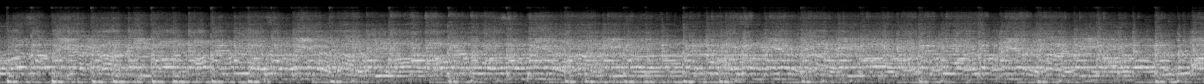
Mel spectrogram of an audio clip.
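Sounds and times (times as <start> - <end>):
hand drum beat: 0.0 - 12.0
harmonium-like tones: 0.0 - 12.0
people singing: 0.0 - 12.0.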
